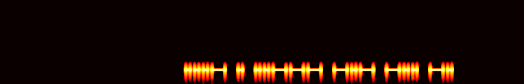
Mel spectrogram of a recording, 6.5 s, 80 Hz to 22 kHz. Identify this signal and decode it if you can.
Morse code, heard as a keyed tone, about 22 wpm, 700 Hz. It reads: VE2KDN
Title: DXCC-100 Call Signs - 6 Characters - Repeated 3x - 22wpm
